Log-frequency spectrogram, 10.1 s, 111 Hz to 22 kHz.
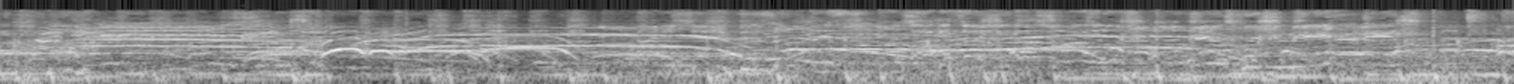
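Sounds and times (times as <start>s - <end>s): crowd cheering and shouting: 0.0s - 10.0s
music playing: 0.0s - 10.0s.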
